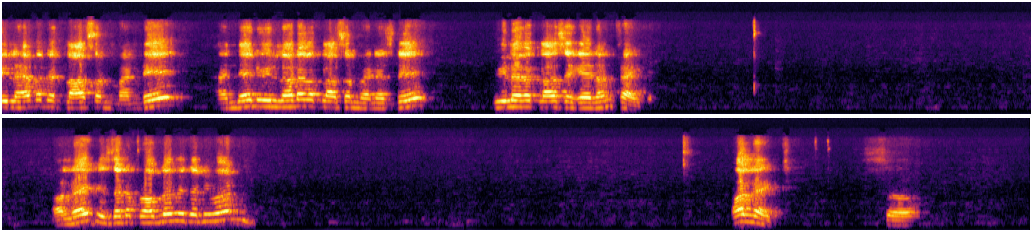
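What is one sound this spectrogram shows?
A middle-aged man speaks calmly in short bursts through an online call.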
